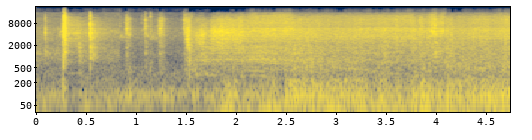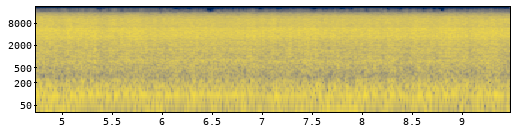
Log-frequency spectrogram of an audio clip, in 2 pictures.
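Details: 1967 Buick GS340 cold start after a water pump replacement and coolant flush: ragged pops and stumbles before it catches after two seconds, then a rough idle; faulty ignition points, with the remanufactured carburetor's idle circuit also not flowing correctly.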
